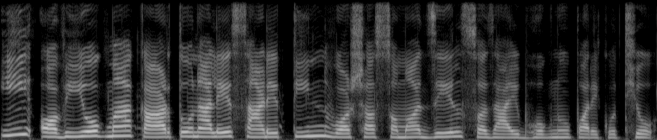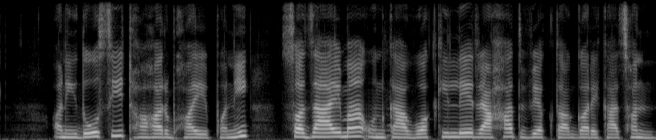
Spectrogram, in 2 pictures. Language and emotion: Nepali, neutral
